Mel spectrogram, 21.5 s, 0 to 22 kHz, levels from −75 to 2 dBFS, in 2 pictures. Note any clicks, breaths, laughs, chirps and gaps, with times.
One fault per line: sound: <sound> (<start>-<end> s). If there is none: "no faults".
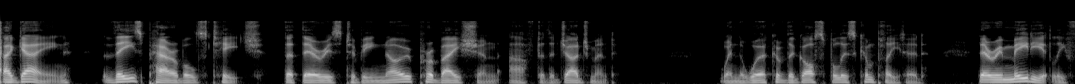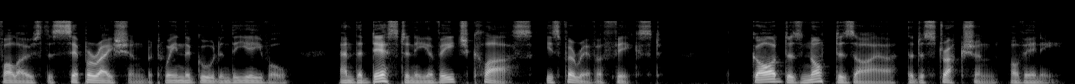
no faults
